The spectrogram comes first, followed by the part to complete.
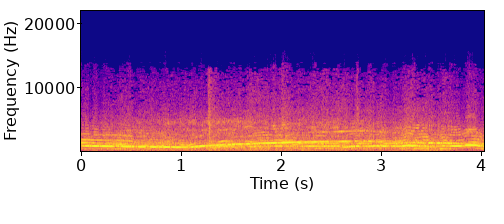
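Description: Police vehicle siren wailing in a slow cycle: its pitch falls to a low point about a second in, climbs again, and starts falling once more near the end.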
